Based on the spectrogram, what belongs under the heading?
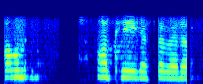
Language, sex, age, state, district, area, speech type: Assamese, female, 18-30, Assam, Sivasagar, rural, conversation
